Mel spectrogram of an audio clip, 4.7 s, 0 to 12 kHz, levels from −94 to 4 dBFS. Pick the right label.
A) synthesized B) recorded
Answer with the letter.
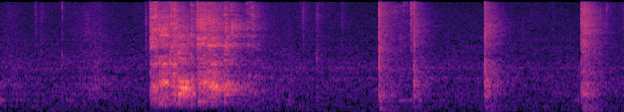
B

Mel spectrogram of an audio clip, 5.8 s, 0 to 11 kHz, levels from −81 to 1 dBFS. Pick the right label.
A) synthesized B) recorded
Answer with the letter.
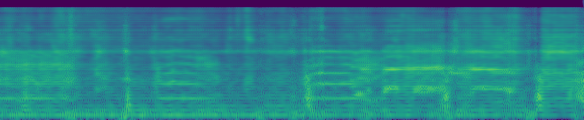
A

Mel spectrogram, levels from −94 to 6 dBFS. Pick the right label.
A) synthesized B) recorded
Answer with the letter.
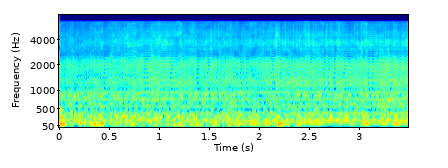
A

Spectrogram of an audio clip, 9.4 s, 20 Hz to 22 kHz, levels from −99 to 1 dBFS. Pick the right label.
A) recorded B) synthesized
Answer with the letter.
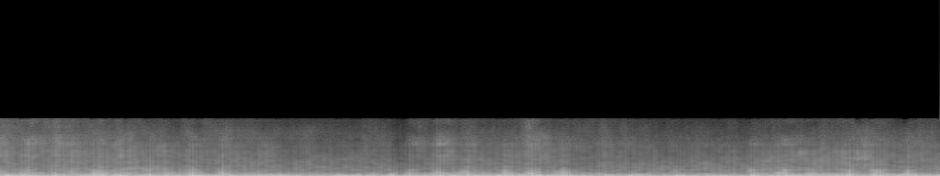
B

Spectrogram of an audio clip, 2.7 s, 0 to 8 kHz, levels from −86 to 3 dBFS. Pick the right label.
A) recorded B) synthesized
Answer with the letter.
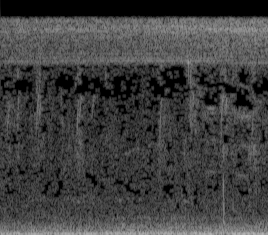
A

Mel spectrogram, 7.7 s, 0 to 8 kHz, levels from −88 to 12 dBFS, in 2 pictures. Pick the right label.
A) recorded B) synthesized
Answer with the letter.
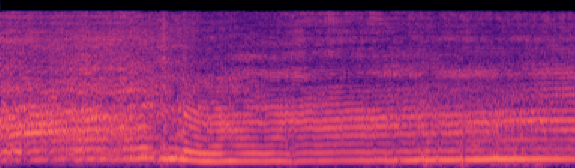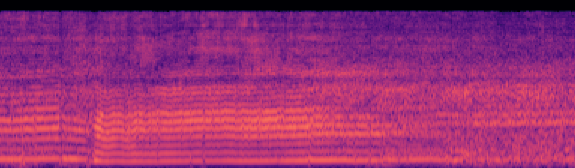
B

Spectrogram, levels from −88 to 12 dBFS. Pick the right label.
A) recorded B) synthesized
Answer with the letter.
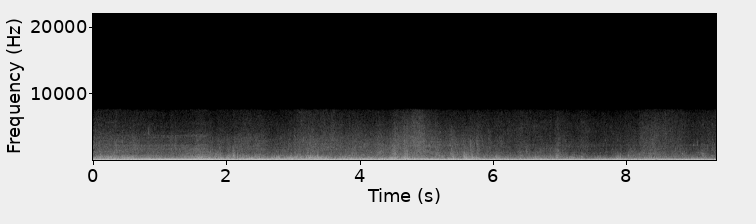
A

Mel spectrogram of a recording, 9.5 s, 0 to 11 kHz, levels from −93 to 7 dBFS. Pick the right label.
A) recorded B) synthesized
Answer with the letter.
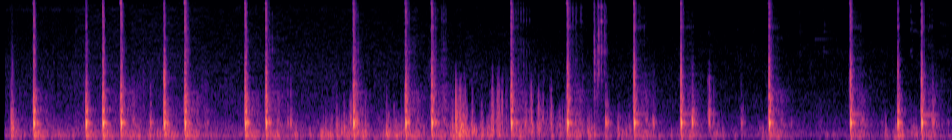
A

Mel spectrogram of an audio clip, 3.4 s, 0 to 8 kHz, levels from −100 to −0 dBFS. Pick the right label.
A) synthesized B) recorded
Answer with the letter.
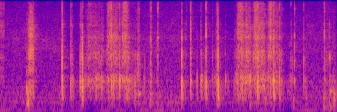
B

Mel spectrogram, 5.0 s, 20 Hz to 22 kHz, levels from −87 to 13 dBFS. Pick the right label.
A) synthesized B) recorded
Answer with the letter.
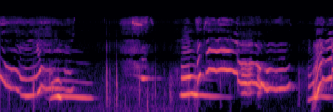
B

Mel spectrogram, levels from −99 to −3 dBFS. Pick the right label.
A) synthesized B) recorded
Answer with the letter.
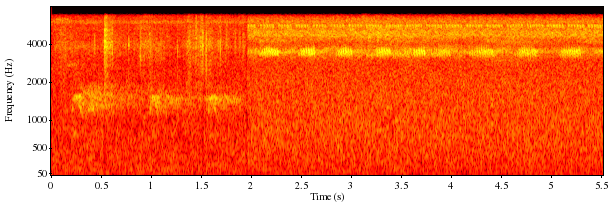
A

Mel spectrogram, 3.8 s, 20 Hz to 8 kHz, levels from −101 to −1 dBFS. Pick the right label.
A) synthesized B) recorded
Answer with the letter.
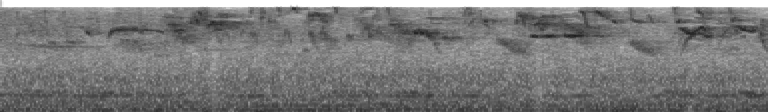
A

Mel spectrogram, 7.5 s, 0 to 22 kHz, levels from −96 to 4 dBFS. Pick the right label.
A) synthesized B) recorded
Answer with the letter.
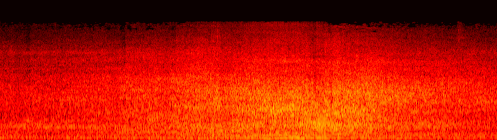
A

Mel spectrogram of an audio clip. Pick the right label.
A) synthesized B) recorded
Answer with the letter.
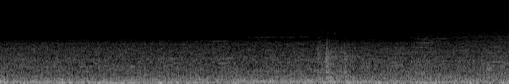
A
